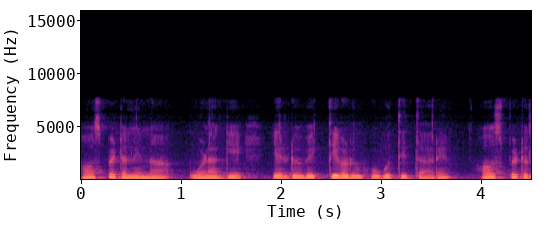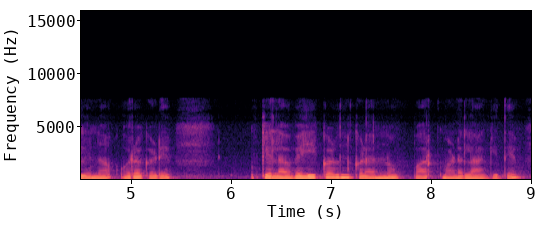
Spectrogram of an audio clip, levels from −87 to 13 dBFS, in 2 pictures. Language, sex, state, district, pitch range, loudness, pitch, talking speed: Kannada, female, Karnataka, Bangalore, 175-200 Hz, -17 LUFS, 185 Hz, 95 wpm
